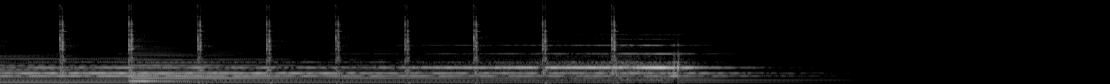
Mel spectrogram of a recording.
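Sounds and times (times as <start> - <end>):
background music: 0.0 - 8.0.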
